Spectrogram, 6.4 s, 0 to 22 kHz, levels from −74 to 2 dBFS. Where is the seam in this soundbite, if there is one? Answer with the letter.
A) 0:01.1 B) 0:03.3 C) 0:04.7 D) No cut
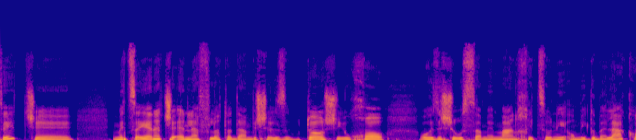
D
